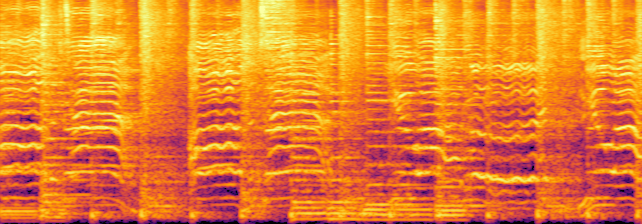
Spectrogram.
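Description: A woman singing a solo into a microphone, some held notes wavering with vibrato, over instrumental accompaniment with low sustained bass notes.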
